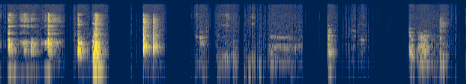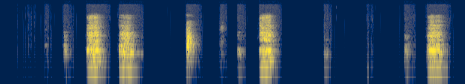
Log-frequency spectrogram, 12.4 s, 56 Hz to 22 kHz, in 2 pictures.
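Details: Commodore 1011 external 3.5-inch Amiga floppy drive from 1990, loading a test program from Workbench: short bursts of head-stepping buzz and clicks with quiet gaps. It is seeking and reading normally while booting.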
